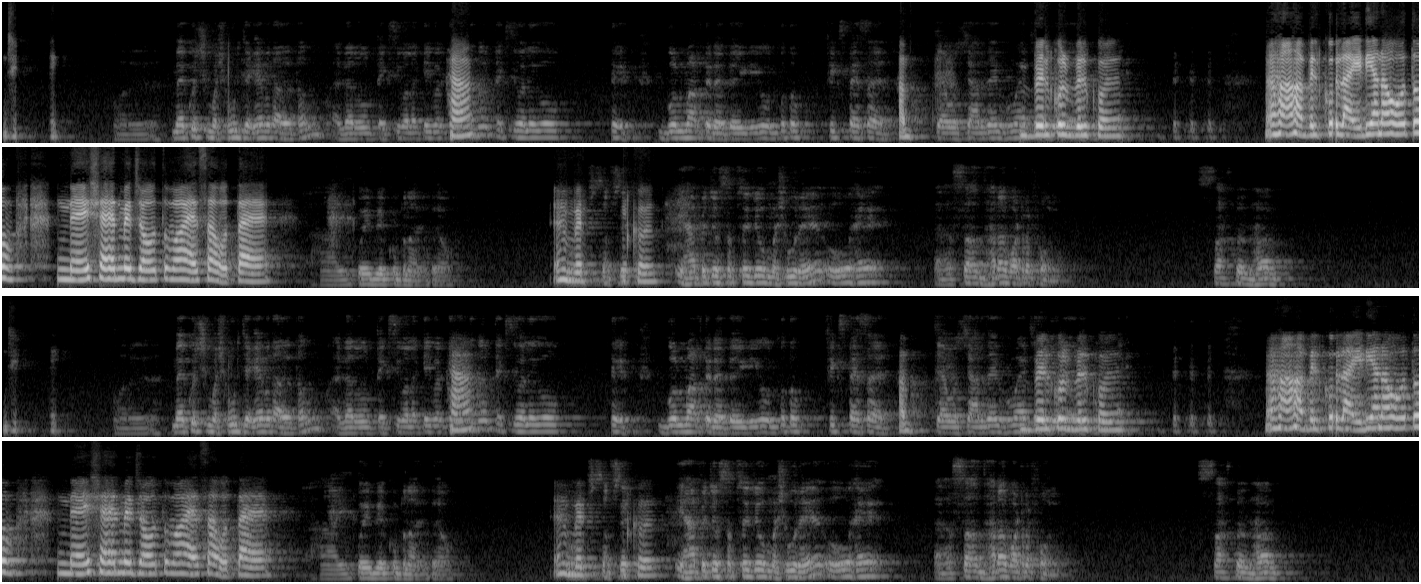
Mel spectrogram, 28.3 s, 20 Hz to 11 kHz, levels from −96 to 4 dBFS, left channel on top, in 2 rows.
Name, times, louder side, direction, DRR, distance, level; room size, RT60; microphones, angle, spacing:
voice 1, 1.1-5.6 6.1-8.9 9.3-11.0 12.9-13.1 15.1-15.3 17.2-18.7 19.8-20.6 20.9-23.0 23.5-24.8 26.1-26.9, right 1 dB, 25° right, 1.5 m, -44 dB
voice 2, 10.2-11.2 12.6-16.9 19.7-20.0 20.5-20.7, left 6 dB, 65° left, 0.6 m, -27 dB
29.5 x 19.5 x 2.3 m
head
